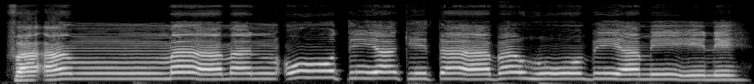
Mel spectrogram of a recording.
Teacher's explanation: میم کے اوپر تشدید ہے، غنہ کر کے پڑھیں گے، نون ساکن کے بعد حمزہ آ گیا الف کی شکل میں، یہاں پر اظہار کر کے پڑھیں گے، یہاں پر اظہار حلقی کا قاعدہ ہوگا۔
